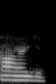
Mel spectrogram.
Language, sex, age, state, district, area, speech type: Nepali, female, 18-30, West Bengal, Kalimpong, rural, conversation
